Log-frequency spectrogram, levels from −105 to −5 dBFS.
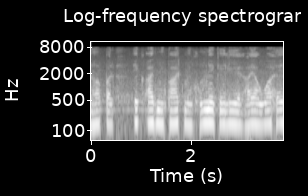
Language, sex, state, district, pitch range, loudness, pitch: Hindi, male, Haryana, Rohtak, 140-150 Hz, -16 LUFS, 145 Hz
